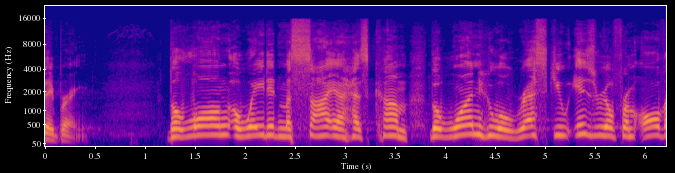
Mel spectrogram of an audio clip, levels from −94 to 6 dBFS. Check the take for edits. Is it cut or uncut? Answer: cut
